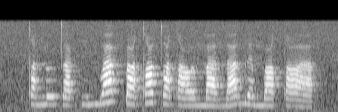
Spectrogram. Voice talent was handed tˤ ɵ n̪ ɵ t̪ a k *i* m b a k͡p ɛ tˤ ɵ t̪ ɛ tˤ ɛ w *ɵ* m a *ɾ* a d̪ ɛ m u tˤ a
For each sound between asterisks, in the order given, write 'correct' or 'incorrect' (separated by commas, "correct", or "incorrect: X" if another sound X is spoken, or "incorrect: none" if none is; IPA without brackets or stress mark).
correct, correct, incorrect: n̪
